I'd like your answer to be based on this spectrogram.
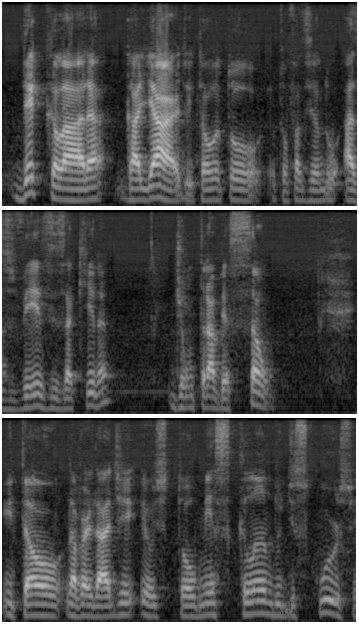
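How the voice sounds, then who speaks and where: A Brazilian man teaches an exam review lesson with a gravelly, slightly fried voice at a mid pitch. He explains step by step and keeps checking in with the listener. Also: darkish tone. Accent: Brazilian Portuguese.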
